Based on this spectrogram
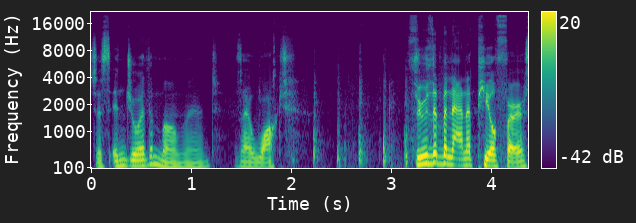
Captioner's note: footsteps thudding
